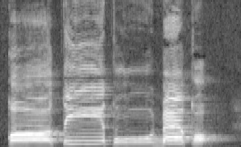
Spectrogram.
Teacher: di tenggorokan yang paling dalam ada anak lidah yang menggantung H maka pangkal lidah jauh ke dalam itu menempelnya maka dia akan bunyinya seperti Huruf qaf ya khotib pun beko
